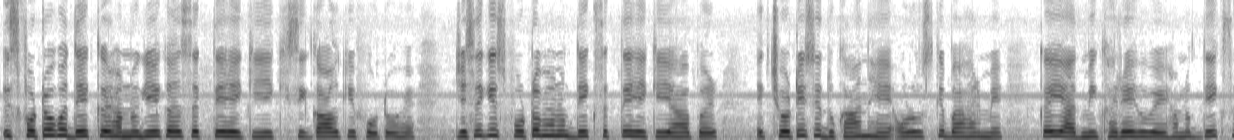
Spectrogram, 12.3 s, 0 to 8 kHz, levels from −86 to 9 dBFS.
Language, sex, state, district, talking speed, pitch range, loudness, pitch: Hindi, female, Mizoram, Aizawl, 235 wpm, 245-280 Hz, -16 LUFS, 260 Hz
